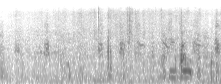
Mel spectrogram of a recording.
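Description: Mallard ducks and ducklings calling at close range, a few faint short quacks scattered through the moment.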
